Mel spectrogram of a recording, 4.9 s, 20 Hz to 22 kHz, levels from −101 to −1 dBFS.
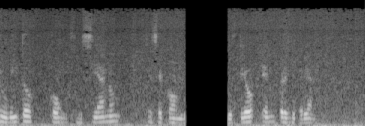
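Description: The player most likely ran out of buffered data or had its output thread blocked just after "confuciano que se," producing a playback stall: the speech cuts off mid-flow at 2.48 s and stays silent for about 0.58 s, resuming at 3.05 s where it stopped.

To work off the backlog built up during that gap, the player then applies time-compressed catch-up from 3.05 s to 4.19 s, trimming and cross-fading short pieces so the speech runs at 1.5 times normal speed. It sounds hurried but keeps its natural pitch.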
